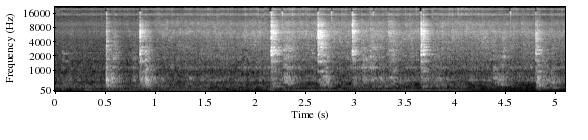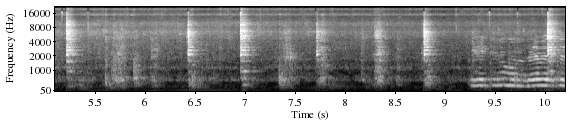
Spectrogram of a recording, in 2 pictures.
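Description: Curry leaves, dry red chillies, cumin and mustard seeds fry in hot oil for a fish curry, giving a crackling sizzle. Repeated sharp spoon scrapes and clinks against the pan sound close and loud as the spices are stirred.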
